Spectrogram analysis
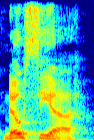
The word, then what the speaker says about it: Gnosia: and that game is no sia i imagine that's how you pronounce imagine the g is silent like in gnome yeah that takes yeah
